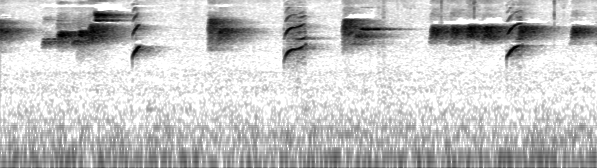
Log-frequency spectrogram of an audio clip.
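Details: European goldfinch, Algiers, Algeria, delivering tiwawati song: rapid buzzy twittering phrases punctuated by clear rising whistled slurs, several bursts within a few seconds.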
